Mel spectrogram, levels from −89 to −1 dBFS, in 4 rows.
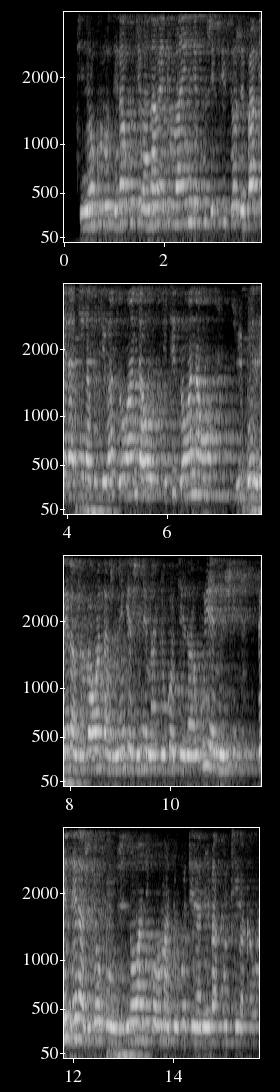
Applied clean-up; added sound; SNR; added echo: neural separator model SepFormer DNS4.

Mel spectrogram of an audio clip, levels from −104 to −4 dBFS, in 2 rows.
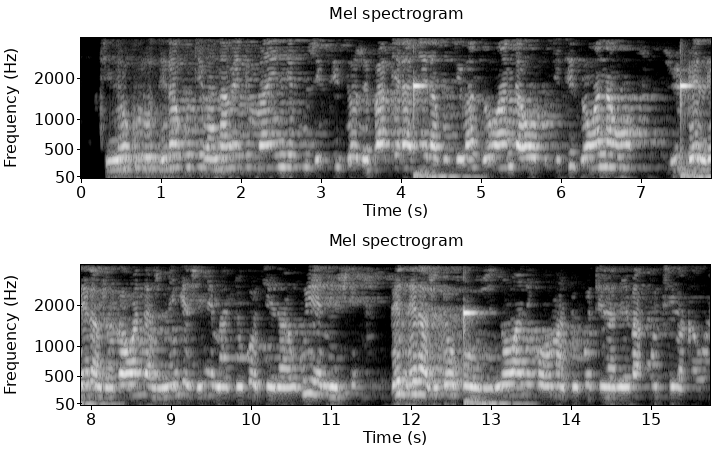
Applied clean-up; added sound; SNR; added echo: classical method WPE with log-MMSE.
